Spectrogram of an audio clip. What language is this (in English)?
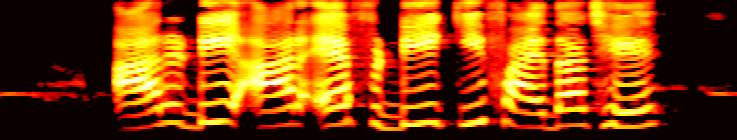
Magahi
